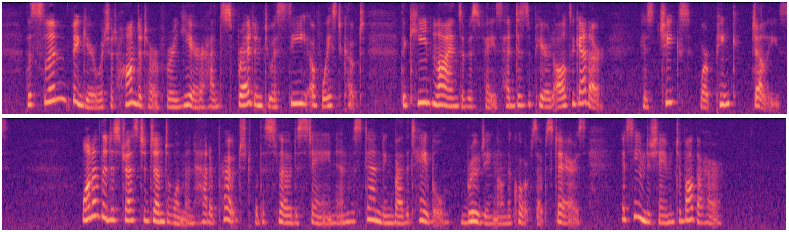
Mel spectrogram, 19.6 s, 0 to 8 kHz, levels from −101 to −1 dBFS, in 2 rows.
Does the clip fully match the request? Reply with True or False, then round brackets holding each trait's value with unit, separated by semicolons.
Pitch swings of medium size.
True (4.9 semitones)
